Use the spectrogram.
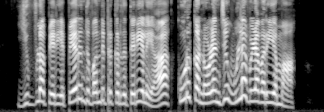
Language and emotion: Tamil, angry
